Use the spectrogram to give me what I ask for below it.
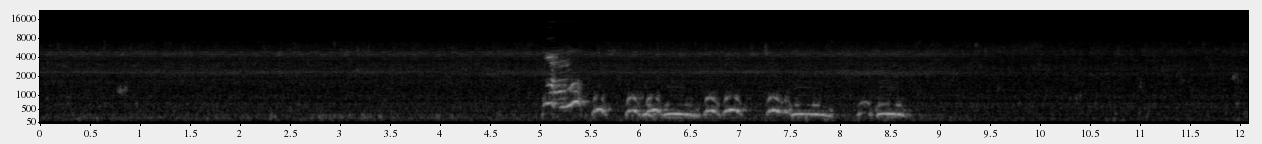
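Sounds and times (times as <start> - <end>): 
scops owl hooting: 5.0 - 8.8.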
